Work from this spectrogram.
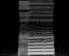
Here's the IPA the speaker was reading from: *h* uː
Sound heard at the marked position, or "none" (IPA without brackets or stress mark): h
